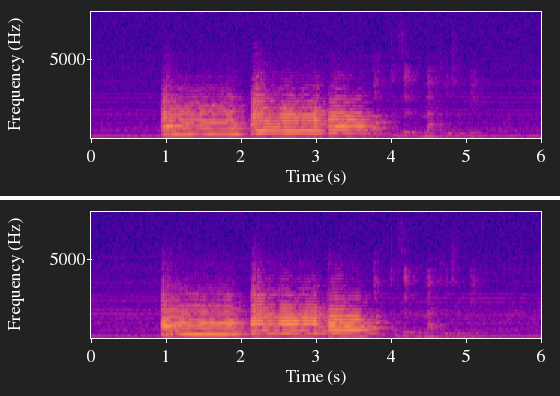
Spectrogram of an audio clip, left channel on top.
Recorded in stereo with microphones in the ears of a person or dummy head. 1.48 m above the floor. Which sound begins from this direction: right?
A trumpet, at 0.9 s.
